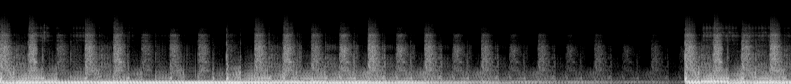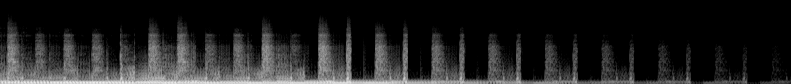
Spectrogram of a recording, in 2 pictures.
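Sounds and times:
intro music stinger: 0:00.0 - 0:05.8, 0:06.9 - 0:13.6.

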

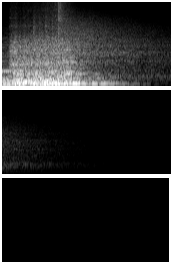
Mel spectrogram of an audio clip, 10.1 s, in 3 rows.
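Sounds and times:
ship crash: 0:00.2 - 0:04.4.

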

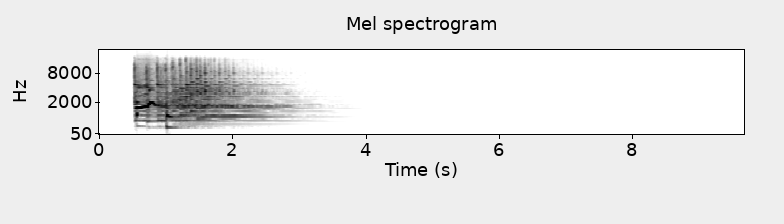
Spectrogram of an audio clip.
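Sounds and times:
jingle: 0:00.6 - 0:03.6.

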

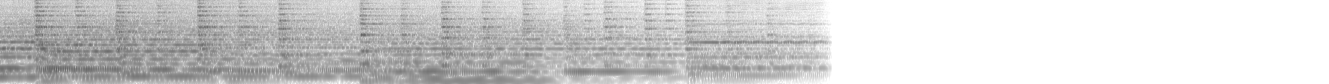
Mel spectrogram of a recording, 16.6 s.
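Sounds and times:
scene music: 0:00.0 - 0:10.4.

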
